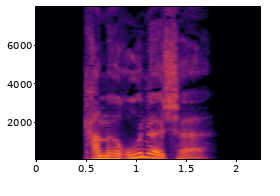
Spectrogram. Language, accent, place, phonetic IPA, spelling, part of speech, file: German, Germany, Berlin, [ˈkaməʁuːnɪʃə], kamerunische, adjective, De-kamerunische.ogg
- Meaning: inflection of kamerunisch: 1. strong/mixed nominative/accusative feminine singular 2. strong nominative/accusative plural 3. weak nominative all-gender singular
